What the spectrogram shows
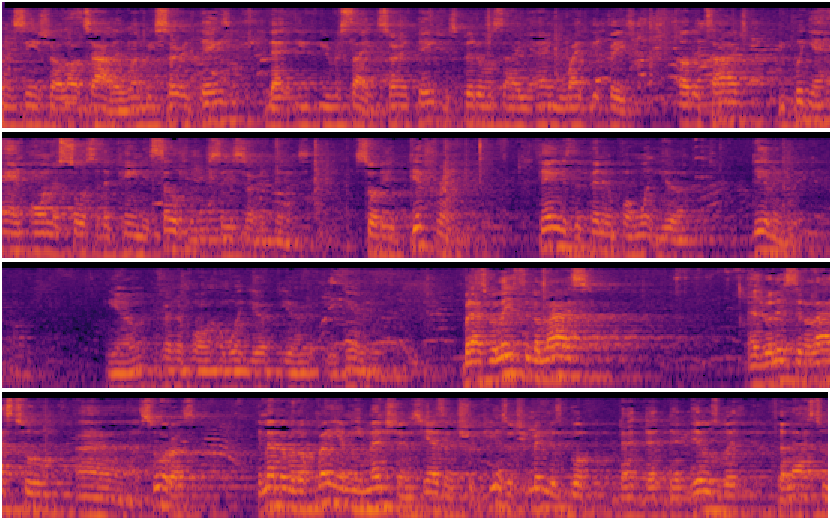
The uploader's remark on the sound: Lecture given at Masjid Nur Allah, Queens, NY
